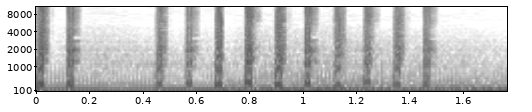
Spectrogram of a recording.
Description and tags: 135 Grobler Synth 03
hard club synth
club, fast, free, hard, loop, sound, synth, trance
